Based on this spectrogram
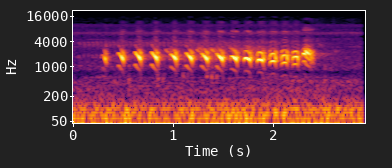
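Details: Pair of barred antshrikes in duet, a quick run of roughly fifteen hollow, nasal notes that accelerates steadily and finishes on a louder, higher final note.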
